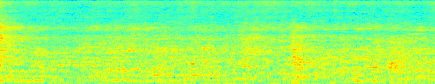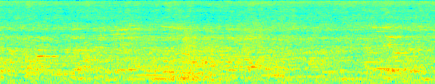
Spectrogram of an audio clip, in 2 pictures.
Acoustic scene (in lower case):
cafe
